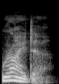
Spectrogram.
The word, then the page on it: rider: British English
